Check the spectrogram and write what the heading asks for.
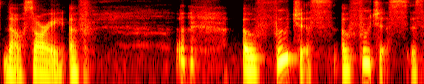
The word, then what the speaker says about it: Ophiuchus: to heaven and made it and asciplius the opuchius no sorry of ophuchus ophuchus is how it's pronounced ofuchus i want to call it something else but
